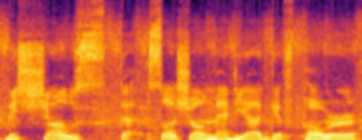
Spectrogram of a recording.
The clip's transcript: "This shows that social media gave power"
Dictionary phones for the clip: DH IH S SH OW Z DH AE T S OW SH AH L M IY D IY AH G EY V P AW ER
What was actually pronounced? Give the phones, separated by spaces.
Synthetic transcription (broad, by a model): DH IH S SH OW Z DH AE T S OW SH AH L M IY D IY AH G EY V P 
